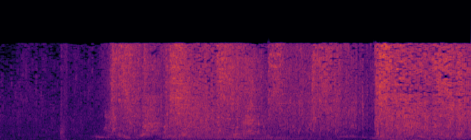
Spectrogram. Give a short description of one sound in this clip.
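A blade slashes and strikes.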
